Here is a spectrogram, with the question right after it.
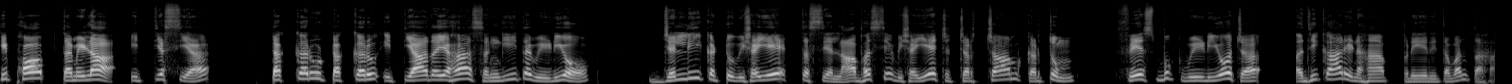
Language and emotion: Sanskrit, neutral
